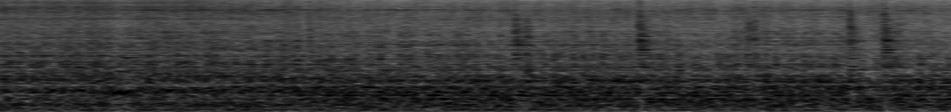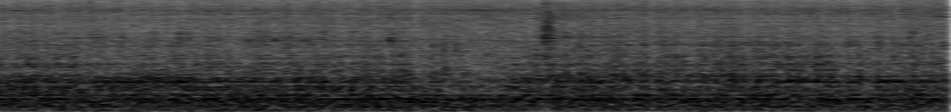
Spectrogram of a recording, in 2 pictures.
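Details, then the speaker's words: Gas furnace with no heat that fires then shuts down: loud continuous mechanical rattle and scraping from the inducer/exhaust fan motor, steady throughout; inducer fan blade out of balance, blower assembly to be replaced. "there's a fan blade in it that's just maybe a lot of balance oh hey"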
